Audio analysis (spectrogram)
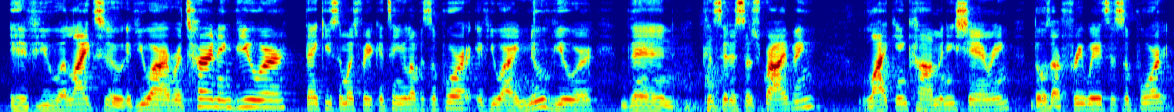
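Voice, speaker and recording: A man's voice: medium pitch, slight background noise. A man hosting a casual tarot livestream, chatting informally to viewers and rambling, often repeating phrases for emphasis. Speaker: livestream host and amateur tarot reader.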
